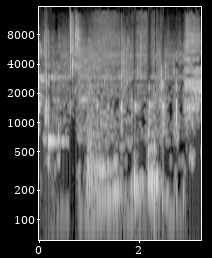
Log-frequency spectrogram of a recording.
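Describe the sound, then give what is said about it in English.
Beer being poured into cups, a wet, gurgling splash with fizzy hiss and a few uneven glugs over about three seconds, with no one talking. “Oh, there's too much silence while we pour beer here, and we're all laughing at each other.”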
